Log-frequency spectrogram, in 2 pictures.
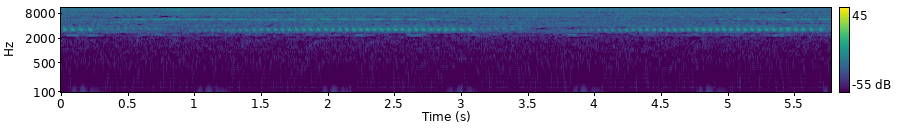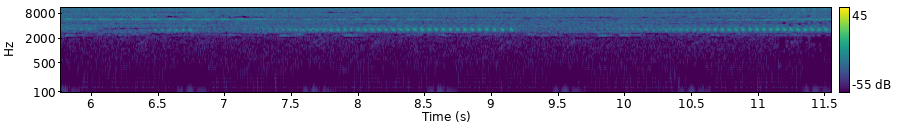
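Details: A countryside night chorus of crickets: continuous high-pitched pulsed chirring that swells and fades gently every few seconds. A fainter hissing layer sits above it, with no other clear sounds.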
